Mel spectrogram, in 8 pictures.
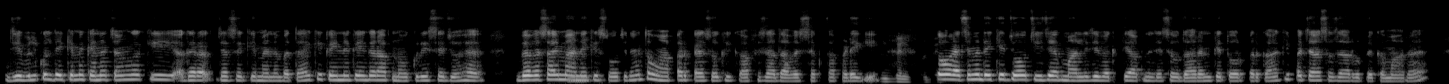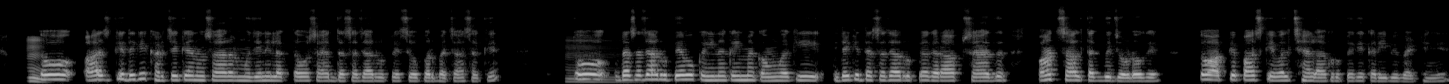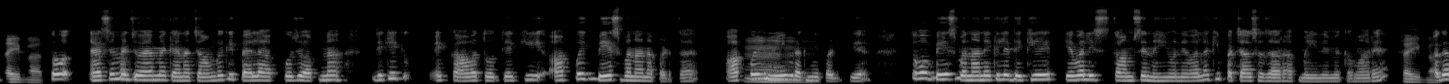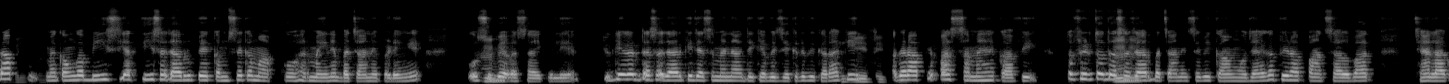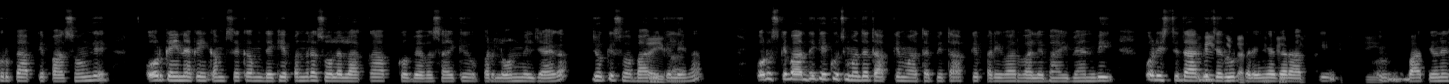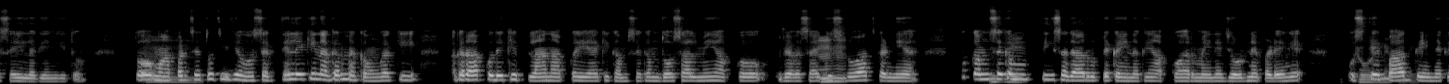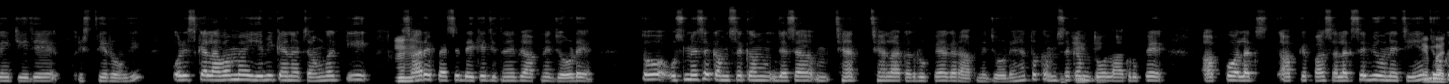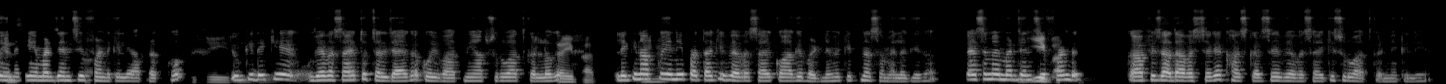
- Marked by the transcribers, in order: in English: "बेस"; in English: "बेस"; tapping; in English: "लोन"; in English: "प्लान"; in English: "इमरजेंसी फंड"; in English: "इमरजेंसी फंड"; in English: "इमरजेंसी फंड"
- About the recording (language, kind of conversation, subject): Hindi, podcast, करियर बदलते समय पैसों का प्रबंधन आपने कैसे किया?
